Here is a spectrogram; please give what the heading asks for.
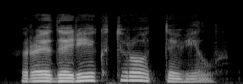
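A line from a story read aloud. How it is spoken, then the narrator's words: Glum, dejected. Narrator (Russian): уныло представился Фати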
